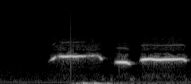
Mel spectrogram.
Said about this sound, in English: There you go. Yeah. There you go. Not as good as I'm capable of whistling, but the best I could do right now. But I felt like it was owed to the show for me to at least try. And I think it sounded relatively like it.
